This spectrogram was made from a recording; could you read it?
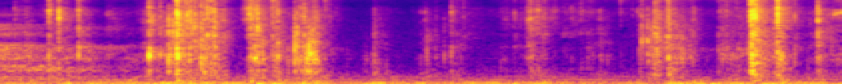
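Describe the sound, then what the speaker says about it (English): Scotch tape is peeled off a paper or plastic mail bag, making quiet, close crinkling and rustling in short, uneven bursts with brief pauses. "I'm going to remove some of this scotch tape."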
